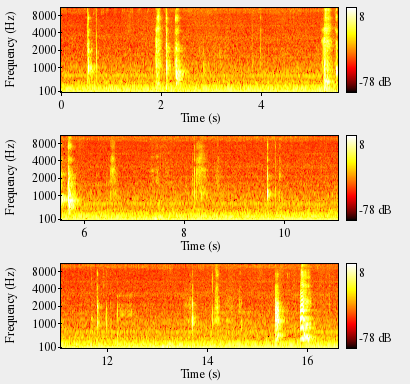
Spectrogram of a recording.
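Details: Short, soft catching sounds repeat every few seconds over a quiet room hum; infant hiccups.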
